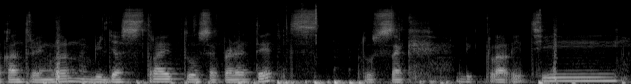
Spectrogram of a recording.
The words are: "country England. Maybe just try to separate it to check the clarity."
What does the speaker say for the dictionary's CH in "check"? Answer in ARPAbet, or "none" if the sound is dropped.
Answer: S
